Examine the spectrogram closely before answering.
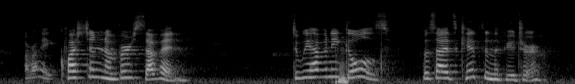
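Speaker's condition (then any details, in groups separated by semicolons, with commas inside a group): No condition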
